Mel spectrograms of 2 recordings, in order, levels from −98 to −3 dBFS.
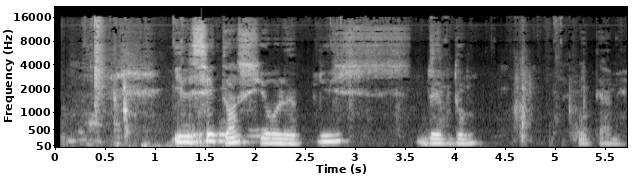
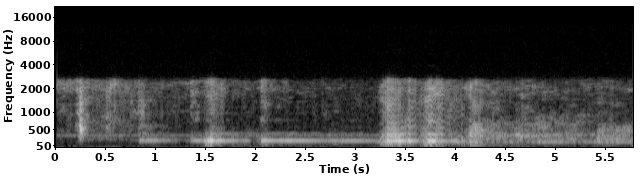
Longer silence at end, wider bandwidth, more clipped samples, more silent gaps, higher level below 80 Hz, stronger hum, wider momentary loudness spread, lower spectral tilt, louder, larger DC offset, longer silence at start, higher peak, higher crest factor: about the same, 0 s vs 0 s; first, 17 kHz vs 2.9 kHz; neither; neither; first, -44 dBFS vs -62 dBFS; neither; first, 22 LU vs 16 LU; second, -4.5 dB/octave vs -10.5 dB/octave; first, -16 LUFS vs -35 LUFS; neither; about the same, 0.05 s vs 0 s; first, 0 dBFS vs -12 dBFS; second, 18 dB vs 24 dB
